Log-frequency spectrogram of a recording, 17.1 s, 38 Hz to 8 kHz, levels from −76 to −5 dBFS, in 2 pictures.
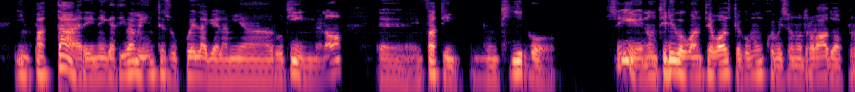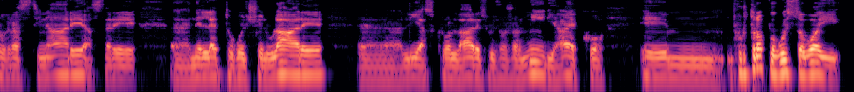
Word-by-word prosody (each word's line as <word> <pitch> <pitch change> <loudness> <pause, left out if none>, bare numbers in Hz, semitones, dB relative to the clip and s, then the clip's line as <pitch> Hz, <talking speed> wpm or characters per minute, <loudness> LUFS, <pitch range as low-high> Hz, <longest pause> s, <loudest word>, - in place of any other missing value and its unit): impattare 90 -4 +2
negativamente 105 +3 -1
su 90 -3 -8
quella 100 -1 +1
che 90 0 -2
è - - 0
la 85 - -5
mia 85 -1 -4
routine, 85 -1 -2
no, - - -1 0.3
ehm, 85 -5 -9
infatti 110 -6 +1
non 90 -1 -9
ti - - -9
dico 100 -8 +1 0.5
sì, 90 - +2
non 95 +1 -3
ti 125 - 0
dico 125 -4 +8
quante 100 -1 0
volte 115 +1 +4
comunque 105 +3 -6
mi 90 - -2
sono 90 0 -5
trovato 95 +1 +1
a 90 - -1
procrastinare, 95 +4 -3
a - - -4
stare, 90 -1 -4 0.3
ehm, 85 -1 -8
nel 95 +1 +1
letto 95 0 +1
col 90 -1 0
cellulare, 110 +4 +3 0.3
ehm, 80 -2 -10
lì 90 +2 -2
a - - +1
scrollare 90 +1 0
sui 90 -2 -8
social 90 -1 -7
media, 100 -5 -1
ecco, - - -3 0.3
ehm, 90 -2 -4
purtroppo 125 0 +4
questo 120 -3 +5
poi 100 -5 +5
95 Hz, 160 wpm, -23 LUFS, 90-105 Hz, 0.5 s, dico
